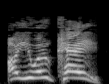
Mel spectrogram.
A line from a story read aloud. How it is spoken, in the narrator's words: yelled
